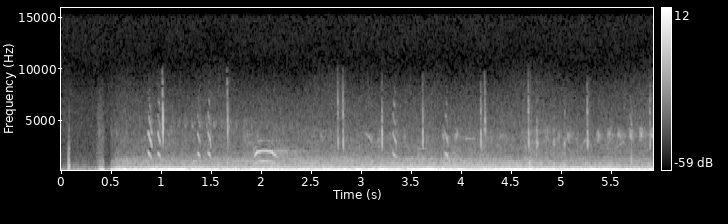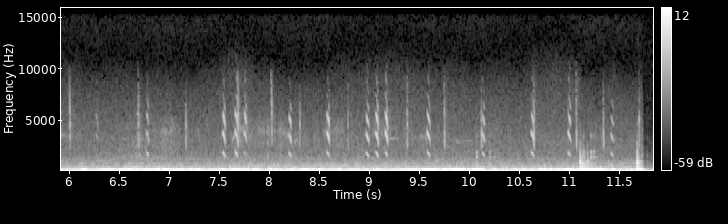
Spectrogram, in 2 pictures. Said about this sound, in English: Comparison of chips of Calypti anna and Archilochus alexandri and wing whistle of the latter, recorded at Encinal Canyon, Malibu, Los Angeles County, California, 22 April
